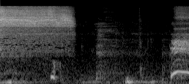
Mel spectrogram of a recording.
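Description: A loud, bright sizzling hiss fills the first three-quarters of a second, cuts off abruptly, then a brief quieter pause with faint tones before the hiss surges back at the end.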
